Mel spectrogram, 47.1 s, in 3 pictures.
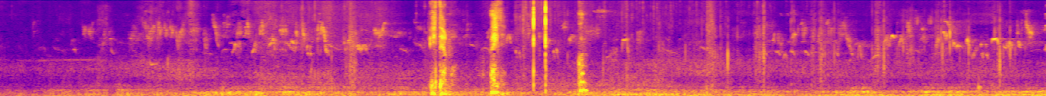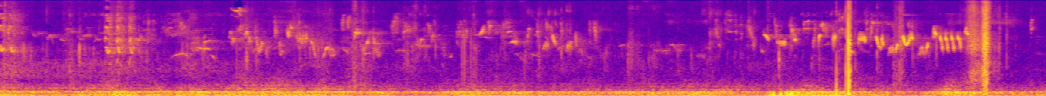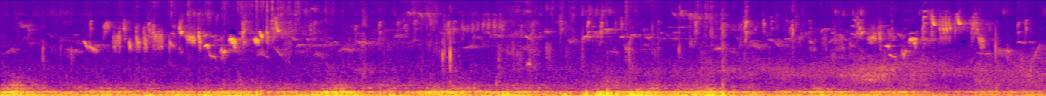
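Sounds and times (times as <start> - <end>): low rumble on microphone: 0.0 - 47.0
songbirds singing: 0.0 - 47.0
sharp clicks: 7.9 - 8.5.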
